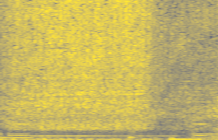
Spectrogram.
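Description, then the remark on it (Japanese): Blueberry and apple jam, with lemon juice just added, simmering in a pot gives off a steady hiss of bubbling and sizzling, with a couple of soft low pops near the end and no one speaking. “りんごちゃんはねもうちょっとですねもうちょっと柔らかくした方がいいな、うん、こんな音がしてる”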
